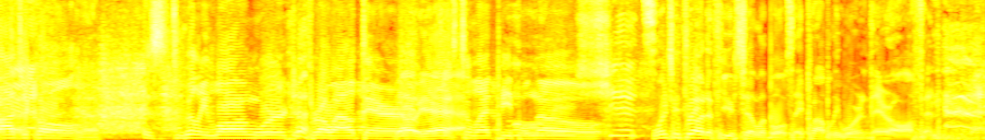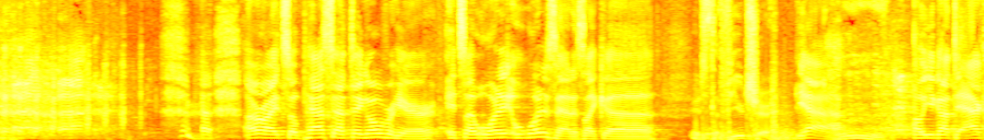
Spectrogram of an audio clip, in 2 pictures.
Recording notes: Live from Goodnight's Comedy Club in Raleigh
